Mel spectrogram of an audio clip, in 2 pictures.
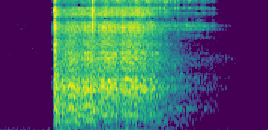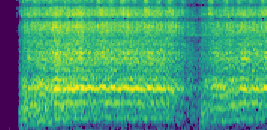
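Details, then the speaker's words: Allis Chalmers WD tractor engine first start after rebuild: catches, dies, then restarts and runs fairly steady with constant hum; sounds decent, though possible fuel problem with gas leaking from rebuilt carburetor, suspected float issue. "well looks like i might have a few little kinks here to work out on it but she started up sounded pretty decent"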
